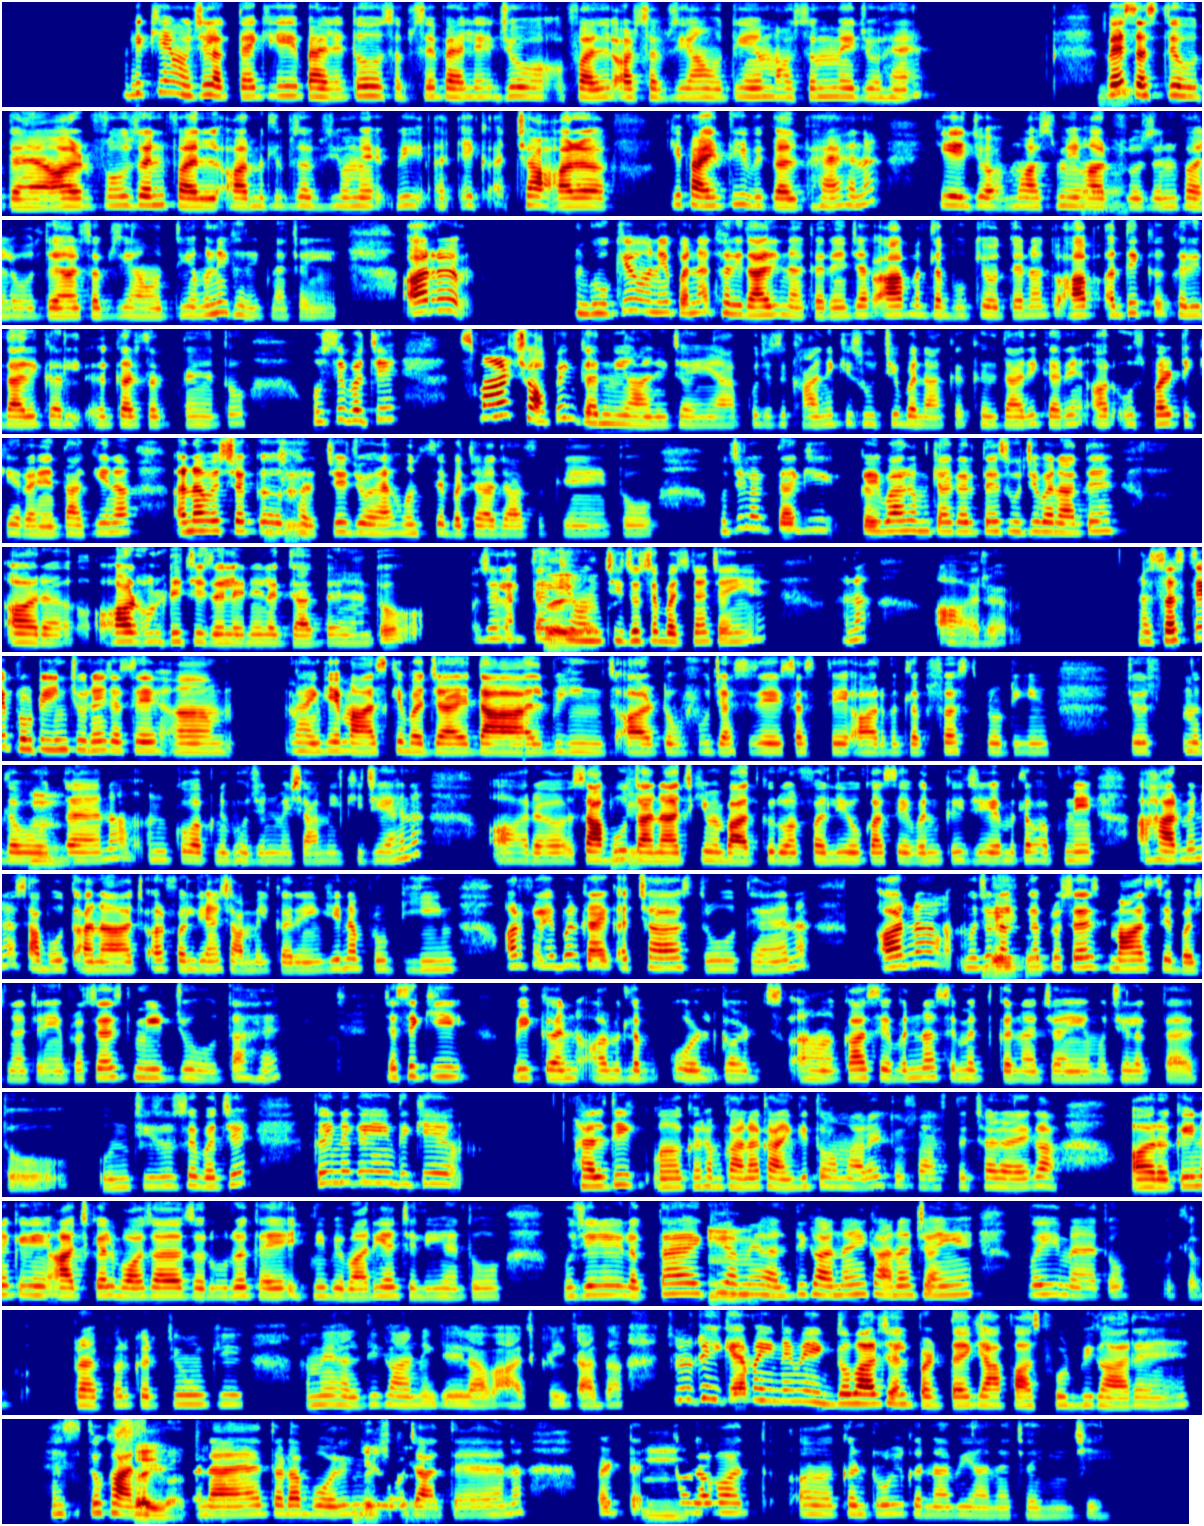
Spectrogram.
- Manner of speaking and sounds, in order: in English: "फ्रोजन"; in English: "फ्रोजन"; in English: "स्मार्ट शॉपिंग"; in English: "प्रोसेस्ड"; in English: "प्रोसेस्ड"; in English: "कोल्ड कट्स"; in English: "हेल्दी"; in English: "हेल्दी"; in English: "प्रेफर"; in English: "हेल्दी"; in English: "फास्ट फूड"; in English: "बोरिंग"; in English: "बट"; in English: "कंट्रोल"
- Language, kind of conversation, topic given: Hindi, podcast, बजट में स्वस्थ भोजन की योजना कैसे बनाएं?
